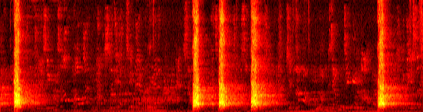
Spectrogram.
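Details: A hungry, angry Cavalier King Charles Spaniel barking: five sharp single barks, one early, then three in quick succession near the middle and a last one after a pause, with a faint low hum in between.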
